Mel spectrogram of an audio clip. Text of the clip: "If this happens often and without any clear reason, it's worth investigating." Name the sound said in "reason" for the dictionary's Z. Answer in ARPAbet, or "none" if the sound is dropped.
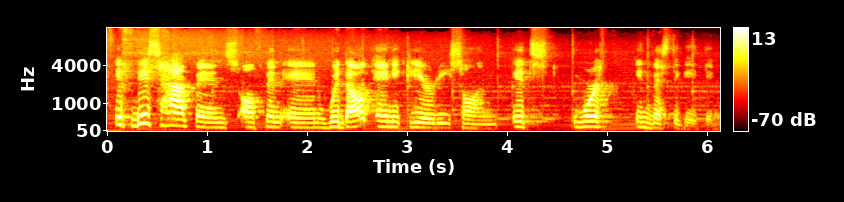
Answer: S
